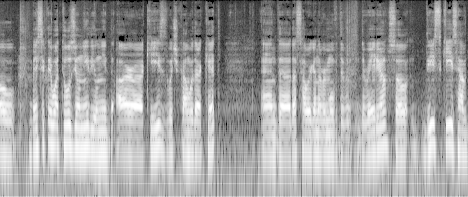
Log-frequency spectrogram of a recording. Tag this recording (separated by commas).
Speech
